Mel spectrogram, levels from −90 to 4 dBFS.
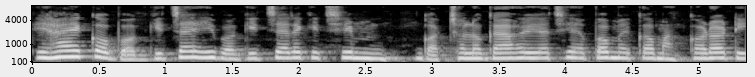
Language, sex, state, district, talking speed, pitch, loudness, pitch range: Odia, female, Odisha, Khordha, 145 wpm, 240 Hz, -15 LUFS, 225-255 Hz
